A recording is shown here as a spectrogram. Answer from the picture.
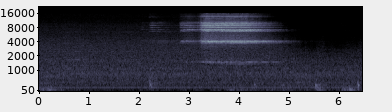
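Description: A shrill ringing of several steady high tones, swelling in about three seconds in, held for about a second and a half, then fading out; a faint low hum and a few soft knocks beneath it.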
